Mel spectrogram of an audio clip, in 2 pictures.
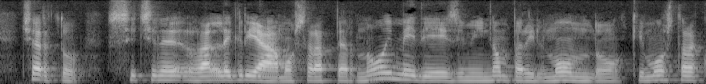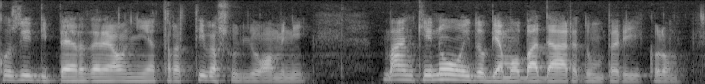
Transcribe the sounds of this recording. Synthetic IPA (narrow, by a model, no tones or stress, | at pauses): t͡ʃɛrt̪o | set͡ʃeneralːeɡɾjaːmosaɾapernojmed̪ɛːziminompeɾilmond̪ok̟emːost̪ɾakozid̪ipɛrd̪eɾeɔɲːiat̪ːɾat̪ːiːvasuʎːwɔːmini | maaŋkenojd̪objaːmobad̪aːɾed̪umpeɾiːkolo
